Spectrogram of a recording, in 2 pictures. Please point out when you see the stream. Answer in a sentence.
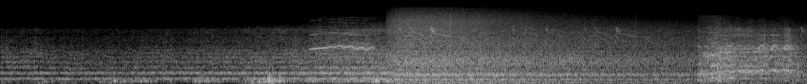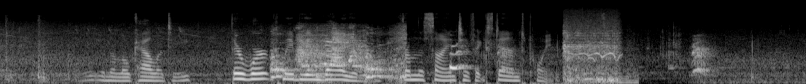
You can't hear the stream here.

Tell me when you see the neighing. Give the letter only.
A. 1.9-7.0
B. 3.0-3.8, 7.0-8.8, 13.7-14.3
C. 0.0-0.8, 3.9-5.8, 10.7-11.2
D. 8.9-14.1
B.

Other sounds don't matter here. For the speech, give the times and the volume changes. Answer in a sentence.
You can hear the speech from 8.9 to 14.1 s, getting louder then quieter.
